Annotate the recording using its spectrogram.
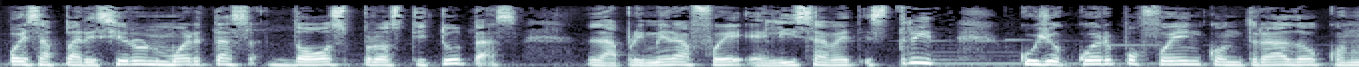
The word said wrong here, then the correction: Stride: Ah, no, perdón, lo, pronuncié mal, es Stride. Ah, Stride. Stride. – Ah, okay. Sí, dije Street.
